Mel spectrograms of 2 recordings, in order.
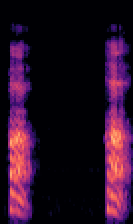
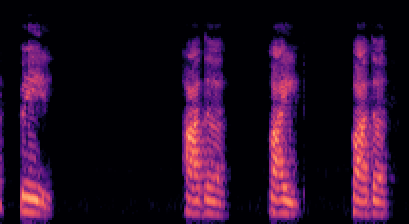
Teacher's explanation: जब हम उच्चारण करते हैं तो हमारा निचला होंठ ऊपरी दांतों को छुआता है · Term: नुक्ता वाला फा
